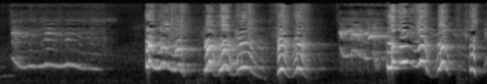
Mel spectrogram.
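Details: Siberian Husky vocalizes in a yodelling, talking way: a drawn-out whine, then bursts of wavering, bending howls and yips that rise and fall in quick succession.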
